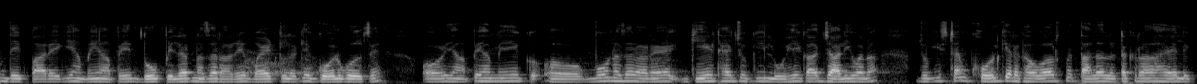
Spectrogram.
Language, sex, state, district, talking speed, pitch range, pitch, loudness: Hindi, male, Chhattisgarh, Balrampur, 280 wpm, 135-145 Hz, 140 Hz, -25 LUFS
